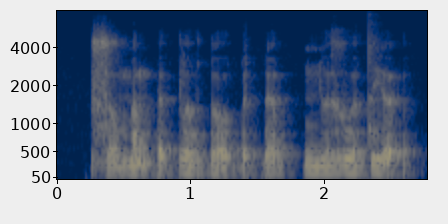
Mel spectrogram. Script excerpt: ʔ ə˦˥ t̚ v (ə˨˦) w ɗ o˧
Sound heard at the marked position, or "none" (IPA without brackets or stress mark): ə˨˦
